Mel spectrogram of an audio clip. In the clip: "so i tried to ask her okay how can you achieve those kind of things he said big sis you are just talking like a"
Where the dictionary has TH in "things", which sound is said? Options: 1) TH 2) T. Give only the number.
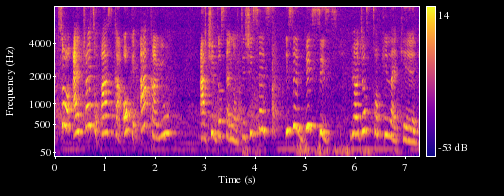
2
